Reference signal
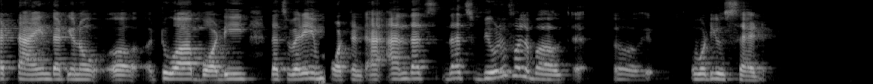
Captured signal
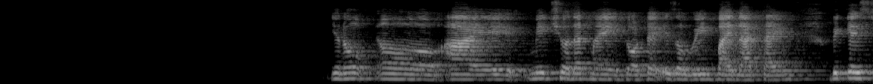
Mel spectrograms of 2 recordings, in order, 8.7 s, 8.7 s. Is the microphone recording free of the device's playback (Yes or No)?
Yes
